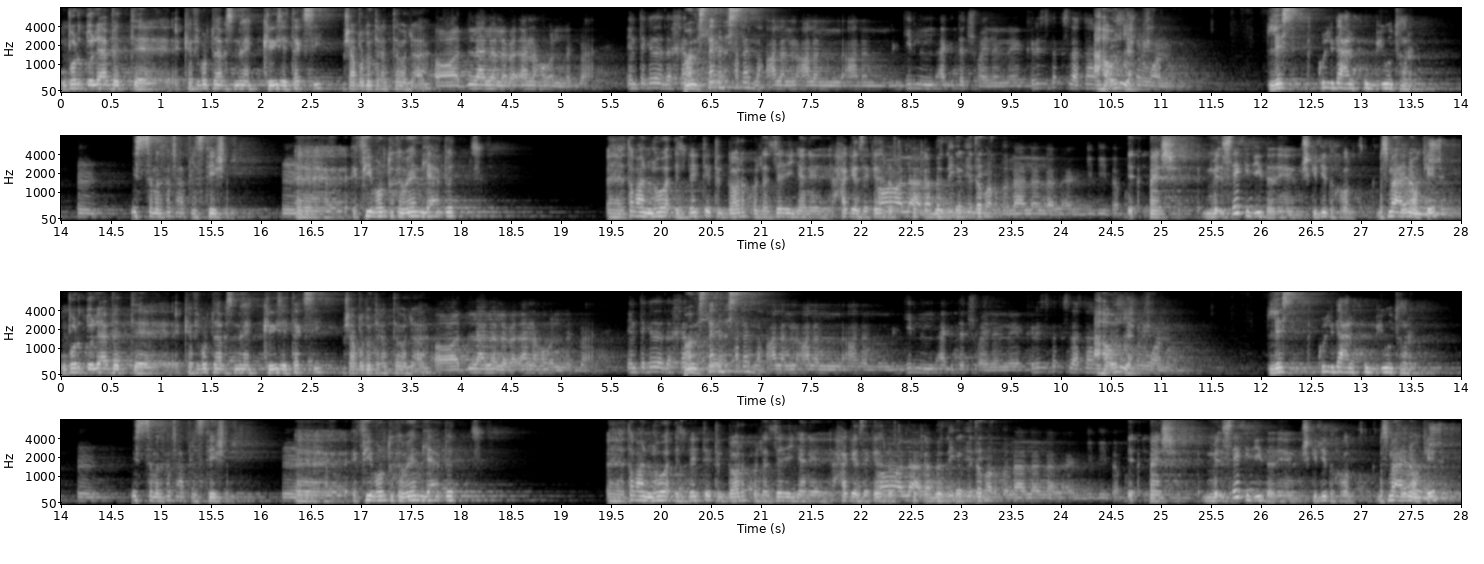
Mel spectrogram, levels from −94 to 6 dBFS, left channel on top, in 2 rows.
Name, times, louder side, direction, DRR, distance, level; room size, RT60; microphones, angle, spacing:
voice 1, 0.0-3.7 6.2-6.9 10.3-10.9 12.1-13.6 14.7-15.6 16.3-18.2 19.4-22.3 22.6-23.3 24.7-27.8, left 2 dB, 25° left, 8 dB, 0.9 m, -24 dB
voice 2, 3.7-5.3 5.7-6.6 6.9-11.1 14.2-14.4 16.2-16.5 22.1-24.6 27.4-27.8, left 2 dB, 60° left, 4 dB, 1.8 m, -30 dB
27.0 x 23.5 x 7.9 m, 1.4 s
head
